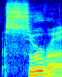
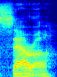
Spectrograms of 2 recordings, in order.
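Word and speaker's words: Serah: It's Surah, not Sarah. Surah. It's It's definitely Sarah. There's definitely some of them are pronounced Sarah. It's Sura.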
